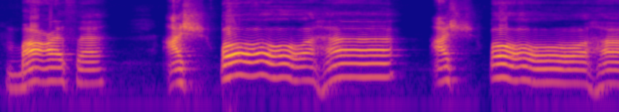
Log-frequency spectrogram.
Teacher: আইনটাকে উচ্চারণ করব কণ্ঠনালীর মধ্যখান হতে।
